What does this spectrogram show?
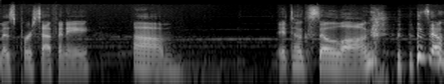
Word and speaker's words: Persephone: And I had to relearn her name as Persephone. It took so long. So it was so ingrained in my brain. Her name is Persephone. Like, nope, Persephone. So I think pronouncing the E is technically correct.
